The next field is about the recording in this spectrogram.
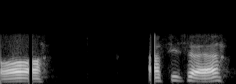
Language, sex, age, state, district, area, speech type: Manipuri, male, 30-45, Manipur, Ukhrul, rural, conversation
